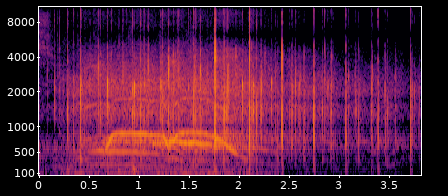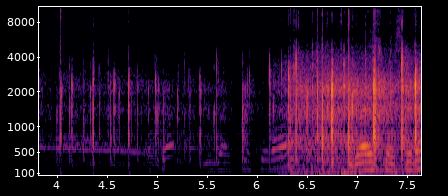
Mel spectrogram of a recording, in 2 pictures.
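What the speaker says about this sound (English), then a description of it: "So please join me in a round of applause for our new students." Audience applause at a fall university convocation greets the new students, mixed with voices and cheering; it fades to near quiet midway, then swells again toward the end.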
